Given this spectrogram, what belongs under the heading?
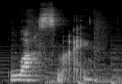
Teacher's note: I really lost my touch. The T in lost often gets deleted because there's another consonant after,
